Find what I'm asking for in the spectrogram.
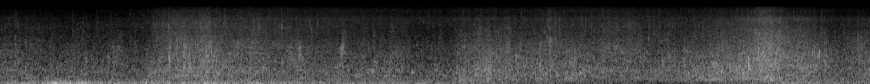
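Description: An old monohull sailboat moving at about five knots in twelve knots of wind, with a steady rush of wind and water around the hull, continuous and fairly loud, and gusts buffeting the microphone.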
